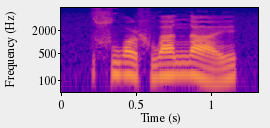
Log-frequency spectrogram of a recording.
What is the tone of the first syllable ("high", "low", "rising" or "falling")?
falling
